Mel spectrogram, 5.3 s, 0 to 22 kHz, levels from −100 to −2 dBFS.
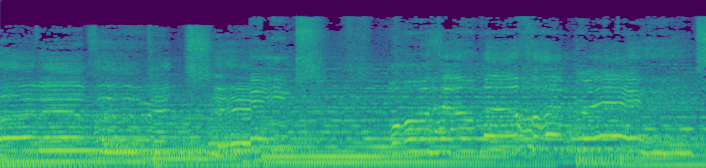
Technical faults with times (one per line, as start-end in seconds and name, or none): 0.00-1.88 section at the wrong speed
